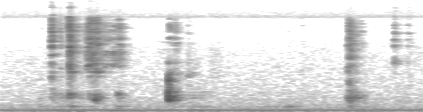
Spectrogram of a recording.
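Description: A few faint, short knocks and rattles as a carrot and a jalapeño are handled in and around the slots of a two-slice toaster. There is a small cluster about a second in, and a couple more near the end.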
